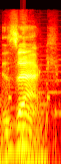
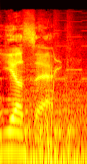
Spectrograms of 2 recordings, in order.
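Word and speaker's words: Yzak: you some evade isak I found out how to pronounce his name isach yay isak I always call him yaak whatever since I'm not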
